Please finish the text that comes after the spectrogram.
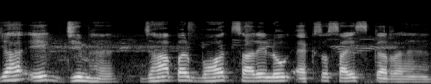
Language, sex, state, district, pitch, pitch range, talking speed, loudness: Hindi, male, Uttar Pradesh, Lucknow, 165 Hz, 140-180 Hz, 180 wpm, -16 LUFS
